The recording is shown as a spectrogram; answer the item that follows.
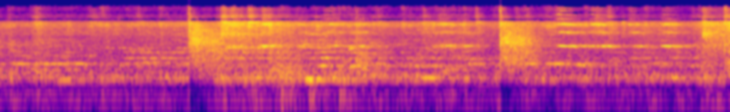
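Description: Two sharp cracks of a wooden baseball bat hitting pitched balls, one about three seconds in and one about seven and a half seconds in, over steady background noise.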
